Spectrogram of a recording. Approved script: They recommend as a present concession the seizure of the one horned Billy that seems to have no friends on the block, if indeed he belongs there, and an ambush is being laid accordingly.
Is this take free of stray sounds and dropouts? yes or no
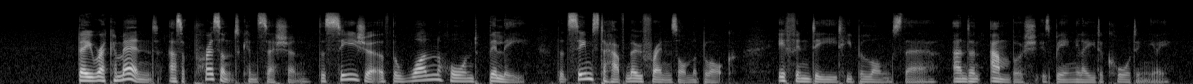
yes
